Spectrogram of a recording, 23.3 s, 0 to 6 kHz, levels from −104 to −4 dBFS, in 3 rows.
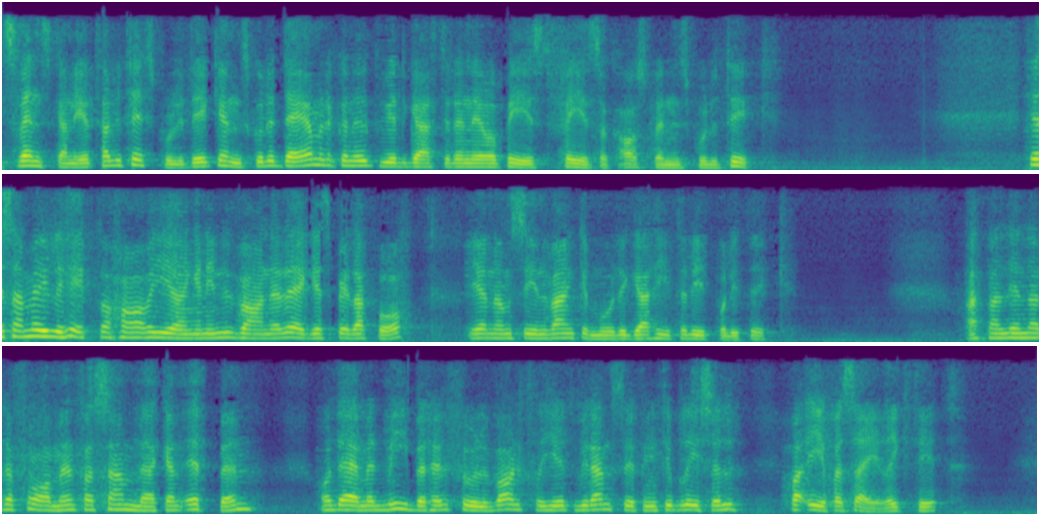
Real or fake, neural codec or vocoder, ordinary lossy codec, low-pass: fake; codec, 24 kHz, 0.5 kbps, DualCodec; AAC, 24 kbps; 5.4 kHz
